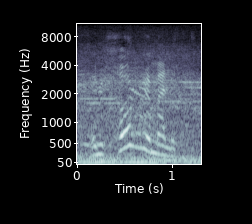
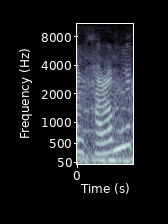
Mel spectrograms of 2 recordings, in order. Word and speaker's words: الحرملك: بصوا احنا في محل الحر ملك. ماشي، هي في ناس بتنطقها الحرملك، بس هو المعروف بيه الحر ملك.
